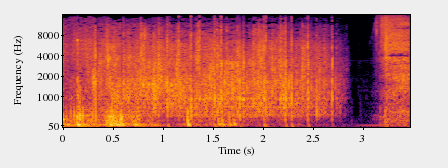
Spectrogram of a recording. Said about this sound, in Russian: Давайте похлопаем вам.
